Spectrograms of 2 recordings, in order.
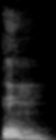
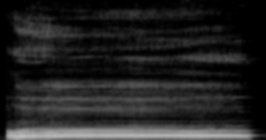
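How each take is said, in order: First: The O vowel is held very briefly. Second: The O vowel is held about three times longer. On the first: "तो ये लघु उच्चारण है।" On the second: "सही उच्चारण करेंगे तो होगा ओ, यानी ओ को दो से ज्यादा समय देना है"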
